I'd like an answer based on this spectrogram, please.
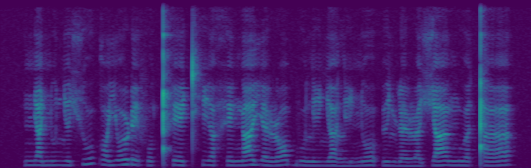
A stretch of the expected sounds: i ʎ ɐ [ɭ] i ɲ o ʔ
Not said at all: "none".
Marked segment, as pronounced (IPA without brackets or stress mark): l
